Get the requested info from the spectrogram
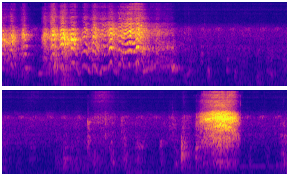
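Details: Palm civet (musang) calling: a harsh, noisy screech lasting over a second, then near quiet, then one short, loud hissing burst.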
